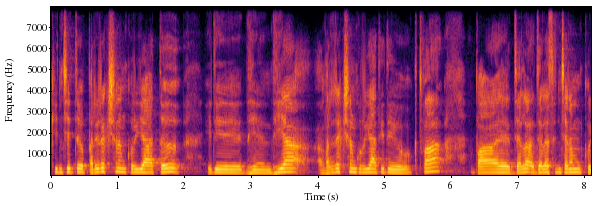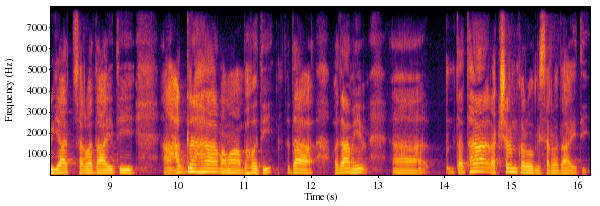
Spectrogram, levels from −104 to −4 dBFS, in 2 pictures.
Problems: none marked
